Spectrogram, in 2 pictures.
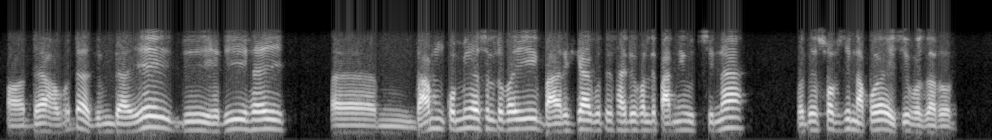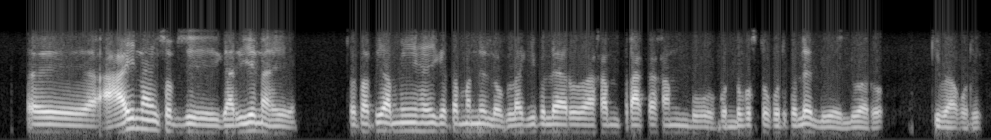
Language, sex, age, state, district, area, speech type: Assamese, male, 45-60, Assam, Nalbari, rural, conversation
